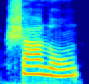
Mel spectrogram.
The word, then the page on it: 沙龙: shā lóng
